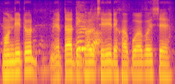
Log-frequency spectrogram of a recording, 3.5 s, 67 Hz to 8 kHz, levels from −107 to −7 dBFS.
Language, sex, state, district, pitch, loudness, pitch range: Assamese, male, Assam, Sonitpur, 120 Hz, -17 LUFS, 115-125 Hz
